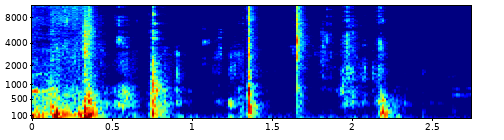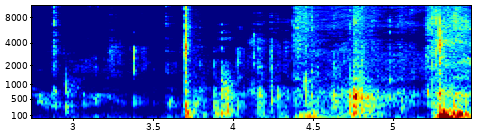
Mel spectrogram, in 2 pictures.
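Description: Cardboard shipping box and its paper label being torn and pulled open by hand: a run of irregular rips, crackles and scrapes, with a short pause near the middle.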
